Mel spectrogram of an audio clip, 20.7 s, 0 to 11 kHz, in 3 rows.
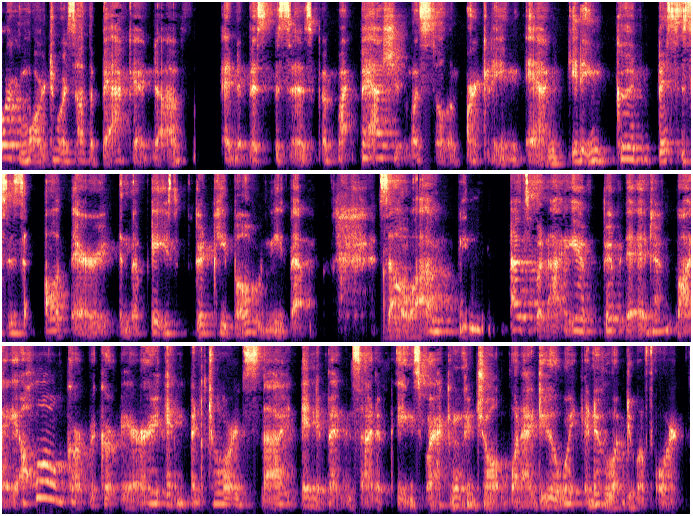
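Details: Adult woman with spasmodic dysphonia caused by neck trauma about 5 years ago, unable to speak for about 2 years, treated with neck Botox injections that help but do not cure; spasmodic dysphonia.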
